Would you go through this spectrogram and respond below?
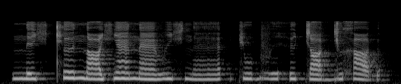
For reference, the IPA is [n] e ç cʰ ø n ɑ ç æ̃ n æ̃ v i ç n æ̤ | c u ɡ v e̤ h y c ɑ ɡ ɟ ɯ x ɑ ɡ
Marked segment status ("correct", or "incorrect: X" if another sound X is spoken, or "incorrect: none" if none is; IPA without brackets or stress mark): correct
